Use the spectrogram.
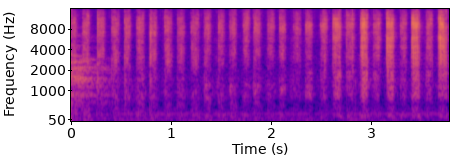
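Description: Rhythmic scratchy rubbing of a coarse sanding stick, quick back-and-forth strokes growing louder and sharper toward the end, close and alone.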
